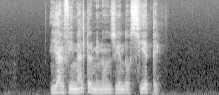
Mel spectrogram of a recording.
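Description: A middle-aged man speaks with emphasis into a close microphone.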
